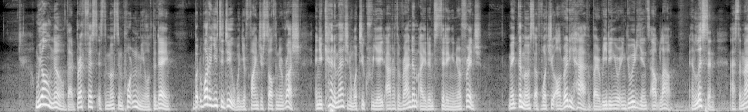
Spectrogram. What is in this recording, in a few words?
English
